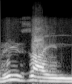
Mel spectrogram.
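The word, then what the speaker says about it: resign: নিতে যাই যেমন এরকমও রিজাইন লিখতে যদি চাই রিজাইন রিজাইন দেখো এখানে রিজাইন রিজাইন। তাহলে এখানে বুঝতে পারলাম যে জি এর পরে যদি এন থাকে তাহলে কিন্তু জি এর উচ্চারণ হবে না।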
